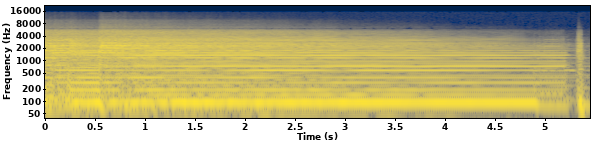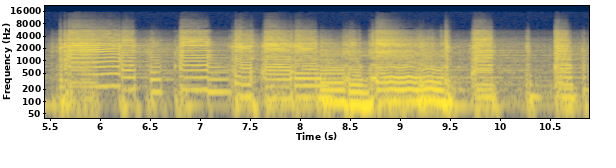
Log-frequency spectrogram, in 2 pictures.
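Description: Fender Player Plus Nashville Telecaster played through a Boss Katana amp with heavy distortion. One chord is struck and left ringing for about five seconds, then a quick riff of picked notes and short chord stabs follows.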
